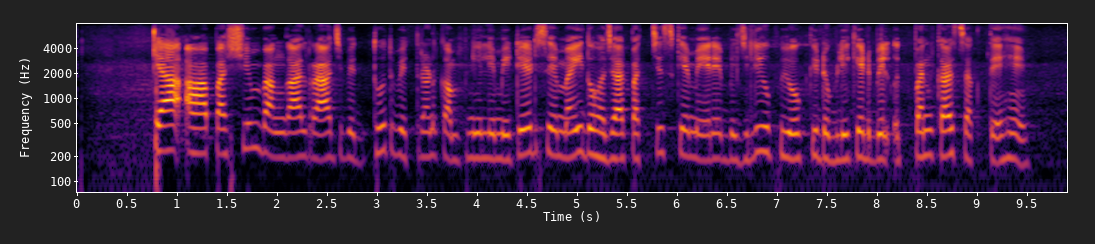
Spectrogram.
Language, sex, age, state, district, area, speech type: Hindi, female, 30-45, Madhya Pradesh, Harda, urban, read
